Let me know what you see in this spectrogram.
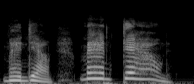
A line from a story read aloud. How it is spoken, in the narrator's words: Another one yelled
